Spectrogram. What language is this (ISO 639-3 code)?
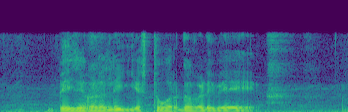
kan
